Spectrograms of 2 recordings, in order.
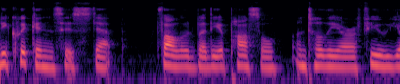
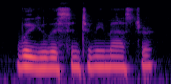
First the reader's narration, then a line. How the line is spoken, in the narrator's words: always shy, he says to him in a low voice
